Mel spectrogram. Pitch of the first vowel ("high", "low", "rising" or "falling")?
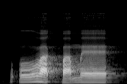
rising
